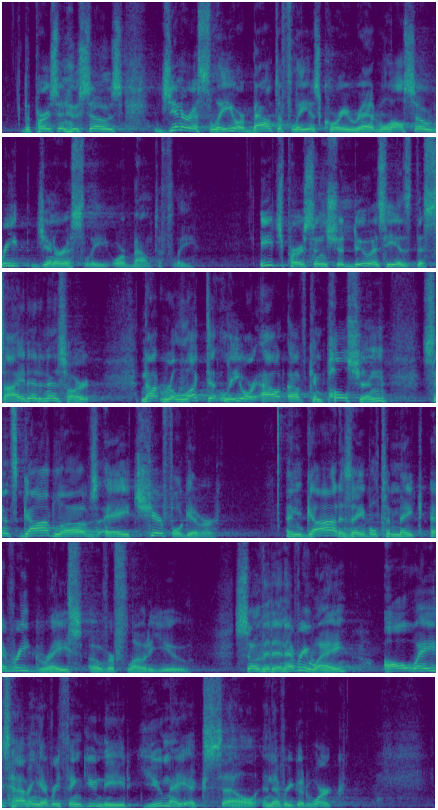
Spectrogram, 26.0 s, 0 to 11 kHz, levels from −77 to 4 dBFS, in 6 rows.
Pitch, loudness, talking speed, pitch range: 170 Hz, -22 LUFS, 155 wpm, 150-195 Hz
